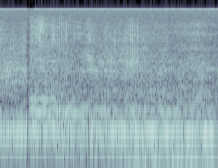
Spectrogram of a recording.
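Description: Racing saloon car engines running at a steady pitch as the cars take a corner.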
